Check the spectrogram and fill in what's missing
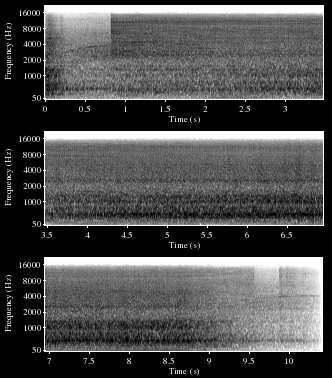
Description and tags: mono field recording made using a homemade mic
in a machine shop, sounds like filename--drill press on and off--nice drone
percussion, field-recording, metallic, machine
